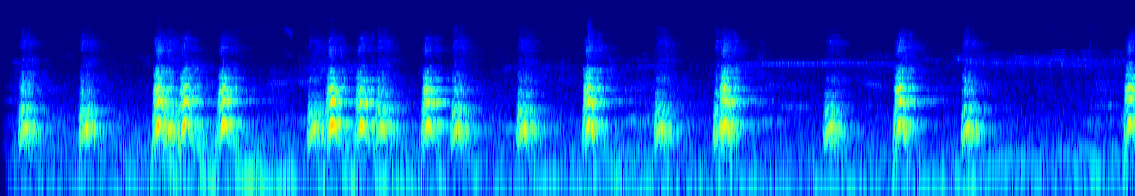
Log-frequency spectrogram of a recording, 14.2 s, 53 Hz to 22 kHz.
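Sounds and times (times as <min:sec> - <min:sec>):
street ambience: 0:00.0 - 0:14.1
street dog barking: 0:00.2 - 0:03.2, 0:03.8 - 0:09.5, 0:10.3 - 0:12.4, 0:13.8 - 0:14.1.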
